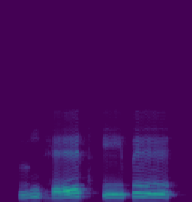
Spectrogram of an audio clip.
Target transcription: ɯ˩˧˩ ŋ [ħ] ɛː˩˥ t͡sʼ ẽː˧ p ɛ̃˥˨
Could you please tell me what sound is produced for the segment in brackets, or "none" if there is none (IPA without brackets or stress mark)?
ɦ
